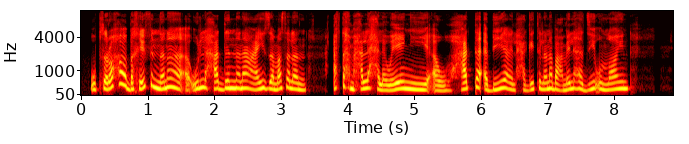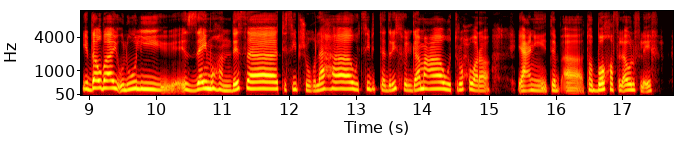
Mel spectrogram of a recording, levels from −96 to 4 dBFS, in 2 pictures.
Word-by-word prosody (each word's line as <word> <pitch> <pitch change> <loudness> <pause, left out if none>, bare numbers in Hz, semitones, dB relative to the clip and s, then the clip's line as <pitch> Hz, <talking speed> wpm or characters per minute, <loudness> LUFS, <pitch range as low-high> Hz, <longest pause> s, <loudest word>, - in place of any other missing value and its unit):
وبصراحة 295 - +1
باخاف 270 +9 -1
إن 310 -7 +5
أنا 290 +5 +4
أقول 295 -2 0
لحد 275 -4 -2
إن 290 0 +6
أنا 290 0 +2
عايزة 270 +1 0
مثلًا 255 -3 -1 0.4
أفتح 380 -6 -6
مَحَل 265 +2 +1
حلواني 240 0 +3
أو 195 0 -6
حتّى 260 - -2
أبيع 245 +6 -1
الحاجات 230 +3 -8
اللي 250 -3 -1
أنا 275 +2 +2
باعملها 250 +3 -2
دي 240 +5 -3
online، 255 +3 0 0.7
يبدؤوا 300 +4 +3
بقى 295 0 +3
يقولوا 255 +1 +1
لي: 260 - 0
"إزاي 245 +5 +3
مهندسة 270 +3 +4
تسيب 245 -1 -8
شُغلها 260 +7 0
وتسيب 255 +1 -4
التدريس 235 0 -5
في 225 - -5
الجامعة 260 +5 0
وتروح 235 +1 -3
ورا 200 -5 -2 0.4
يعني 195 +1 -3
تبقى 100 - -6
طبّاخة 230 +3 +1
في 215 - -14
الأول 210 +3 0
وفي 225 - -8
الآخر." 200 - -8
255 Hz, 145 wpm, -24 LUFS, 225-275 Hz, 0.7 s, إن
